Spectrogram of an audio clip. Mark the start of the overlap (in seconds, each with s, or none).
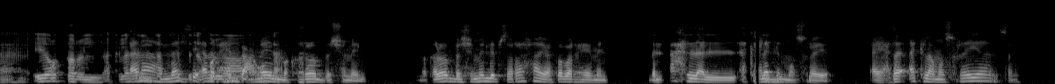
1.3 s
